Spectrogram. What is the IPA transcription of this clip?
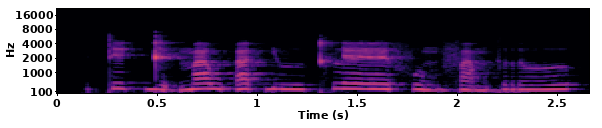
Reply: te˥˩k̚ de˨˩ʔma˥˩wʔa˥˩t̚jɯː˧ kʰlɛː˧fo˩˦m fa˨˩mkrɤː˦˥

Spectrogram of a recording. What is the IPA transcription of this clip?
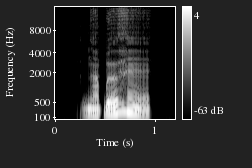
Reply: ɡãɓœɦɛ̃

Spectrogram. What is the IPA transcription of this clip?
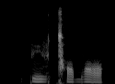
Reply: pyv ǀʰɔbɔ

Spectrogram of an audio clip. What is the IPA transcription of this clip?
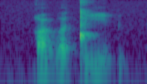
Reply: qʊbʌ ǃip

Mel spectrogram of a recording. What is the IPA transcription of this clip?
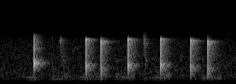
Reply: ŋ͡ǃe̤du ŋ͡ǀude̤ŋ͡ǃo ŋ͡ǃutʷæ̃ŋ͡ǃøɡ͡ǀæ̃ ŋ͡ǃo so̤ǃo̤ŋ͡ǃũ

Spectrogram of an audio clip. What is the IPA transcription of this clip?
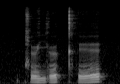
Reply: cʏjʏ kʰɪ

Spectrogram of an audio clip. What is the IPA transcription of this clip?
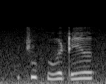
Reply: cu˦ku˩˧˩ə̯ʈe˦ə̯

